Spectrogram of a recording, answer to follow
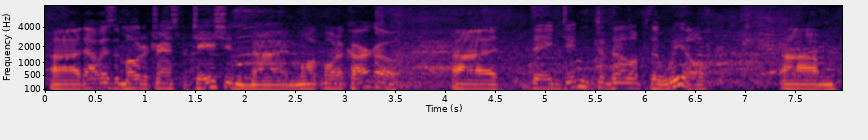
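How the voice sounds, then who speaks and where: A man doing relaxed color commentary at an ice rink, drifting from story to story with plenty of fillers and false starts. His voice sits in an ordinary middle pitch, and loud arena ambience fills the background. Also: unhurried, very noisy. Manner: rambling, storytelling, many fillers and restarts. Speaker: hockey commentator.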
